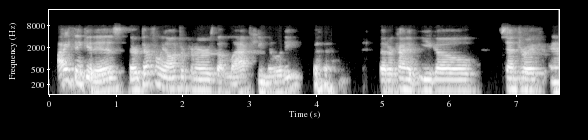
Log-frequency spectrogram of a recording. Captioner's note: laugh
